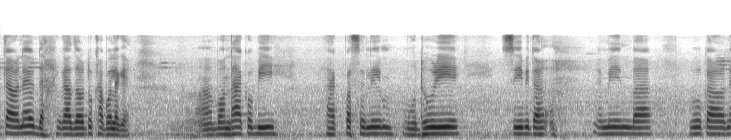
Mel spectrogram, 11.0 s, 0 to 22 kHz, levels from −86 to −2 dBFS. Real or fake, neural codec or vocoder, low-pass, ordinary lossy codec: real; none; none; none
